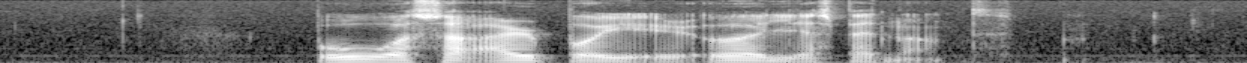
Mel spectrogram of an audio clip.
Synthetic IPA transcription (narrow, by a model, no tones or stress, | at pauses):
b̥uːasa̰ʔaɹpɔjəʔɛ̰ɹøːljaspɛnːa̰nt̪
